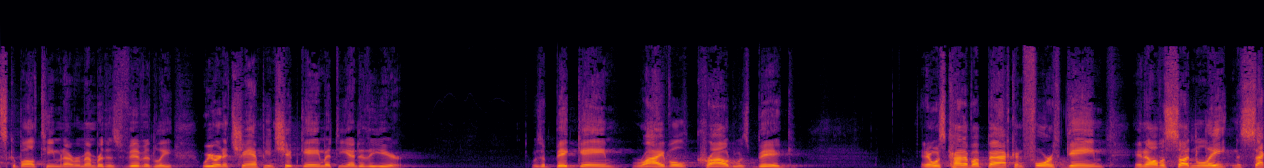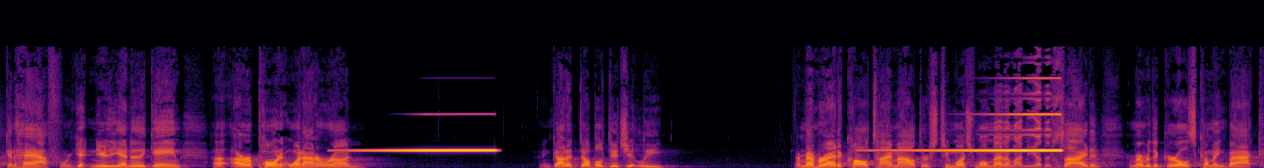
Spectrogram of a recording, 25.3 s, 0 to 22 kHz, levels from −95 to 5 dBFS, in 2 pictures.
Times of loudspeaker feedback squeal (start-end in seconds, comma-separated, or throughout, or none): 15.91-17.65, 21.19-23.28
